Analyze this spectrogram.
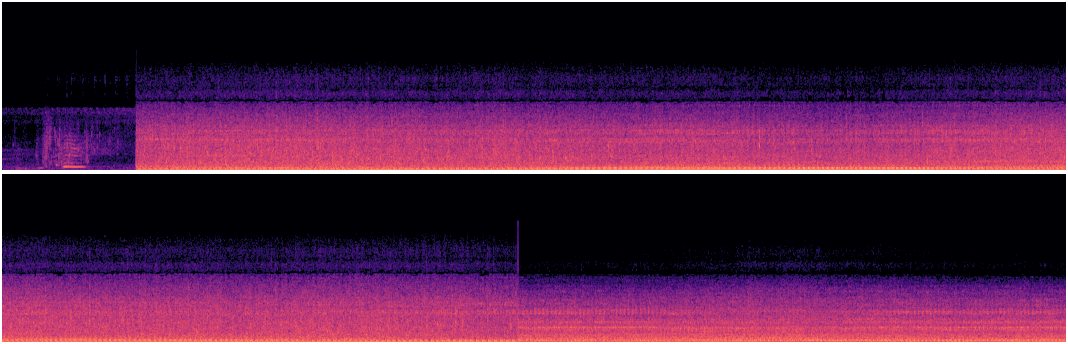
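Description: An engine drones steadily while a vehicle rides along.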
